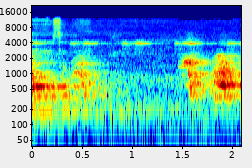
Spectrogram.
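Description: Only speech: a woman's halting voice in two short bursts, one at the start and one about a second and a half in, with a quieter gap between them.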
